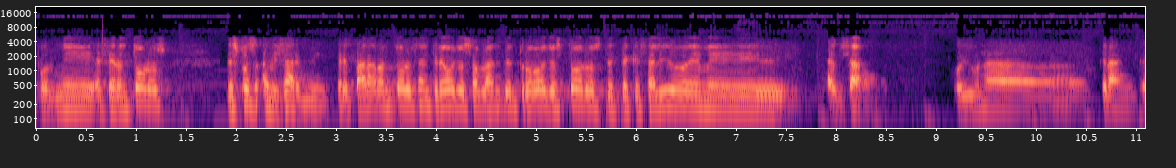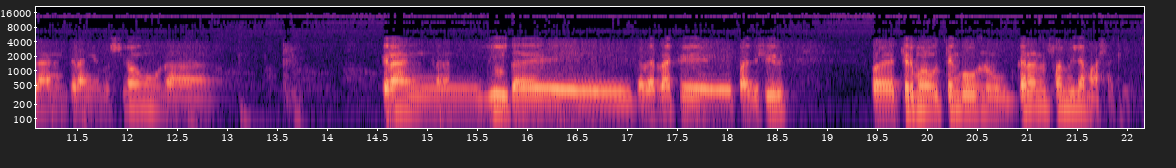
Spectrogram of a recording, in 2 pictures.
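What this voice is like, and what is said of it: Strong Galician Spanish accent. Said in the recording (Spanish): “tienes acento gallego ya ... Pero mucho acento gallego ... es un acento tan tan bonito, tan tierno”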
